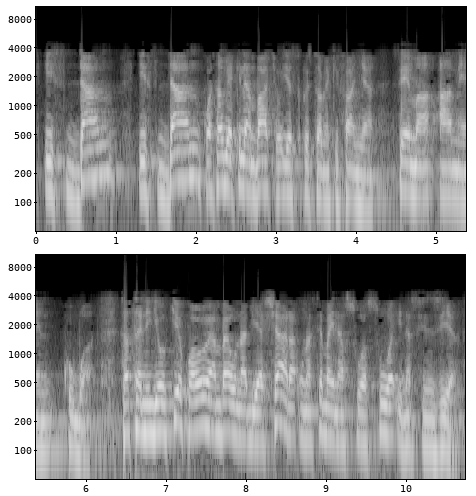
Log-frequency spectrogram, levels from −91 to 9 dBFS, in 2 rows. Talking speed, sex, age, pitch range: 140 wpm, male, 40-59, 120-160 Hz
